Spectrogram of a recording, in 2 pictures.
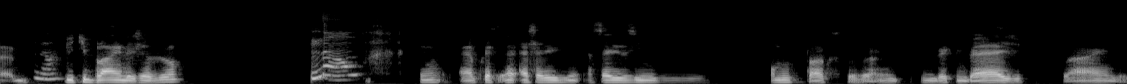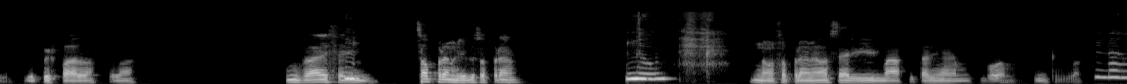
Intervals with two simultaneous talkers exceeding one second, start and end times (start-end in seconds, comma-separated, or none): none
